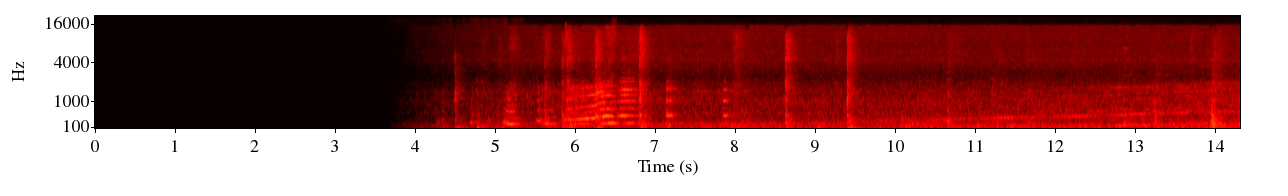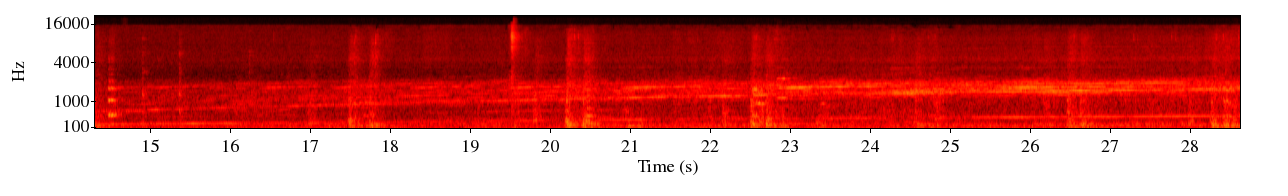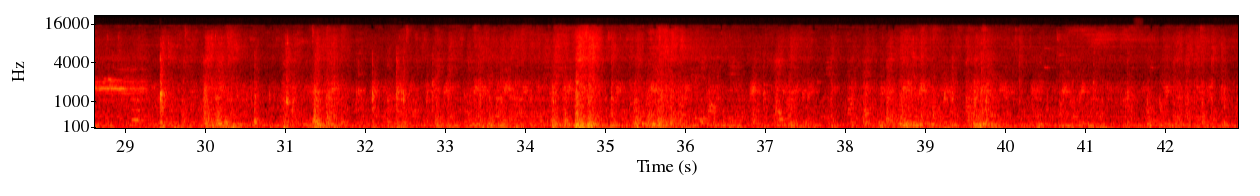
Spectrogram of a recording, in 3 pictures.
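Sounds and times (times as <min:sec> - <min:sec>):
train running rumble: 0:03.9 - 0:42.9
electric train motor whine: 0:09.7 - 0:29.2
rail-joint clicks: 0:13.1 - 0:15.6, 0:19.4 - 0:20.8.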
